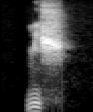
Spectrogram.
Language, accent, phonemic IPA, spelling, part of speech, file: French, France, /miʃ/, miche, noun, LL-Q150 (fra)-miche.wav
- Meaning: 1. round loaf, cob loaf 2. buns, bum, butt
